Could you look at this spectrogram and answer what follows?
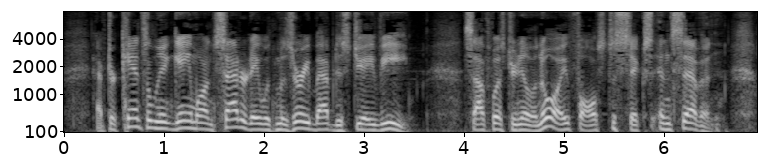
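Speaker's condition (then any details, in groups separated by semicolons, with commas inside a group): No condition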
